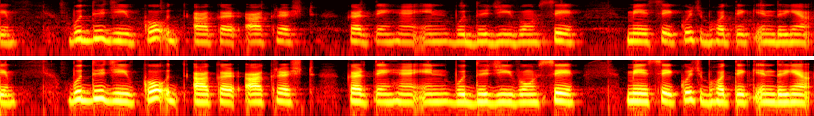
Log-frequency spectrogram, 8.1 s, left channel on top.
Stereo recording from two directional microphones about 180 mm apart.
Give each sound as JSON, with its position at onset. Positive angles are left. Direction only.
{"t": 0.7, "sound": "a woman's voice", "side_deg": -40}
